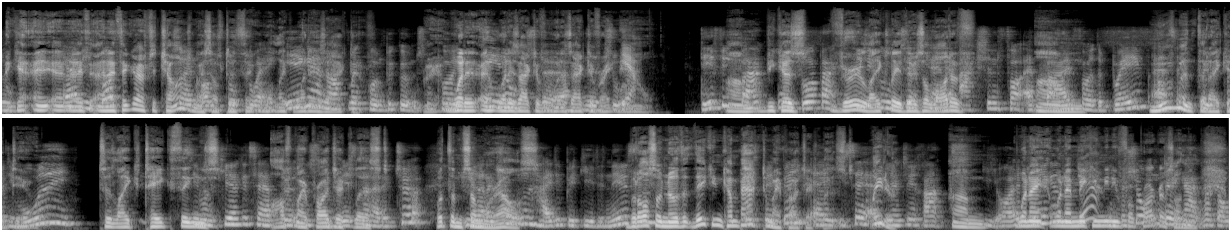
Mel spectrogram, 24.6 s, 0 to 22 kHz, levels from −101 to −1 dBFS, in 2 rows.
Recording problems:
voice in the background; loud; throughout; 5 dB below the speech

